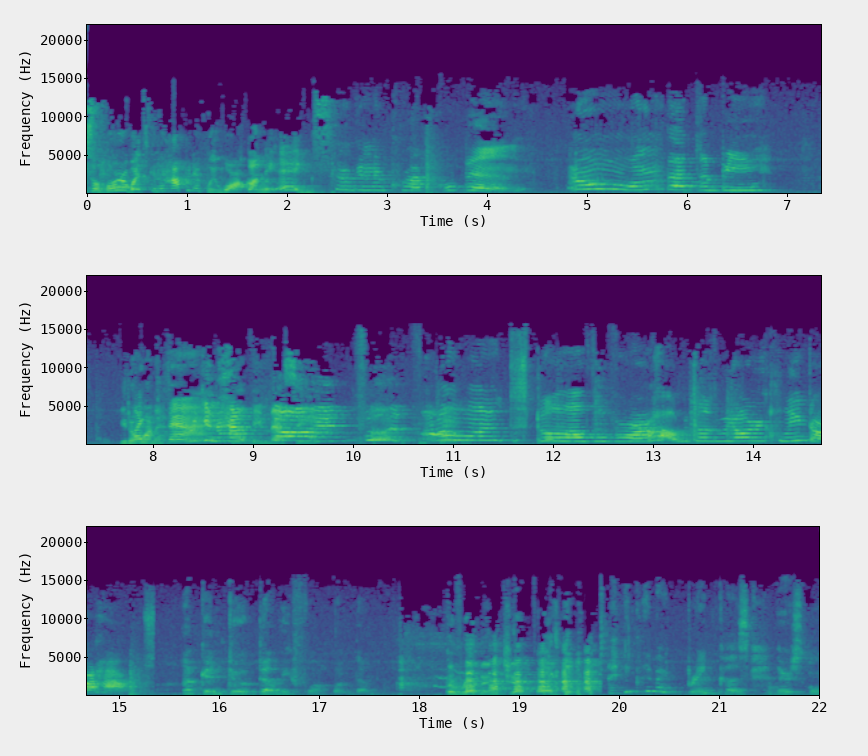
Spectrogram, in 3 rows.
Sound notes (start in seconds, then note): 17.8 mom laughing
